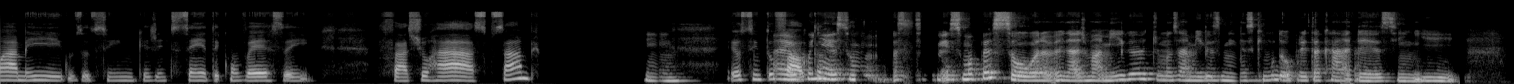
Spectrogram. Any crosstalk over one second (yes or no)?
no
